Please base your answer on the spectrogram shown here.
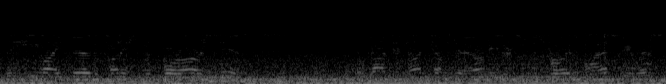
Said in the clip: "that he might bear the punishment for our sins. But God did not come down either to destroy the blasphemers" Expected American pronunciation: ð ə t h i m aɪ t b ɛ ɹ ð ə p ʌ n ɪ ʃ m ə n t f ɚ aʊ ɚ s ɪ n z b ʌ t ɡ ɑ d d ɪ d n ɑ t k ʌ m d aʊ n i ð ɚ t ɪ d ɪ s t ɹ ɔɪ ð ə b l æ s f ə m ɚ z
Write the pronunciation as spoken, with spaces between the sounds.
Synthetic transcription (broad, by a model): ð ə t h i m aɪ t b ɛ ɹ ð ə p ʌ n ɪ ʃ m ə n t f ɚ aʊ ɚ s ɪ n z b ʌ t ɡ ɑ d d ɪ d n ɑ t k ʌ m d aʊ n i ð ɚ t ɪ d ɪ s t ɹ ɔɪ ð ə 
